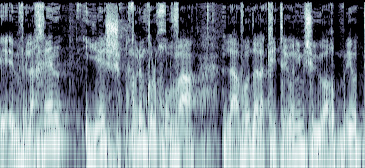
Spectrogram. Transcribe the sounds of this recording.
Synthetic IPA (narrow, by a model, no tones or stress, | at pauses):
velaχe̞n | jeʃko̞de̞mko̞lχo̞va | leavo̞dalakʁit̪ejo̞nimʃeijuaʁbejo̞t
